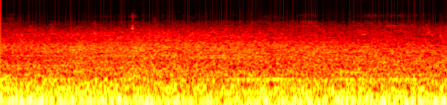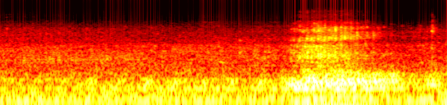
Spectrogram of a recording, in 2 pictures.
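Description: Car engine running steadily at a low pitch, with a short, louder burst of noise about five seconds in.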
